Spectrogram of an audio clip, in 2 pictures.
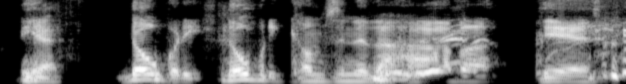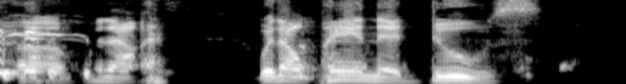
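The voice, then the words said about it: Menacing spiny dogfish character voice. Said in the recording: “do a spiny dogfish voice.”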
